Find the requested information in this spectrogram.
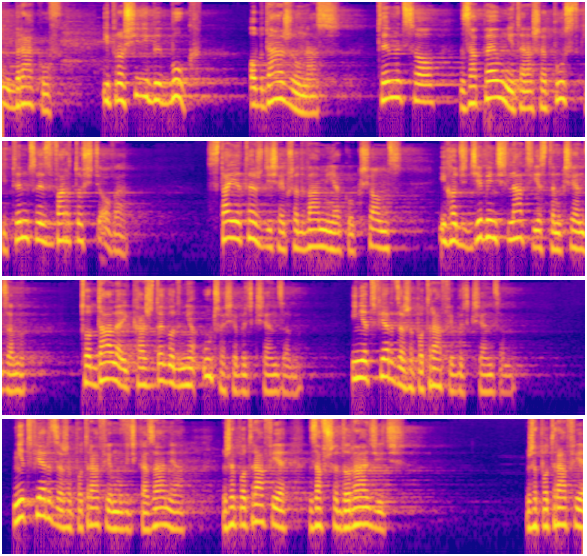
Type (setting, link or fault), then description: setting, large echoing room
